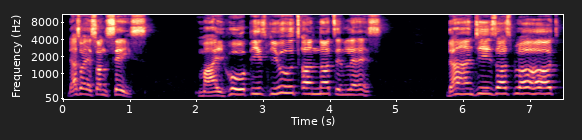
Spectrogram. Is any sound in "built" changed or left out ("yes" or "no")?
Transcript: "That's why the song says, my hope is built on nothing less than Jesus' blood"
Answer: yes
